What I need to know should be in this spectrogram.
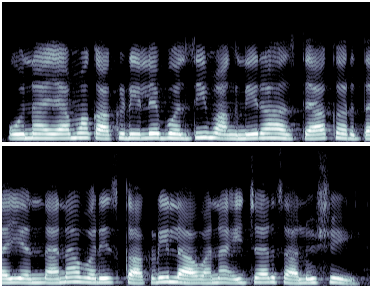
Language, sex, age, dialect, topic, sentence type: Marathi, female, 25-30, Northern Konkan, agriculture, statement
